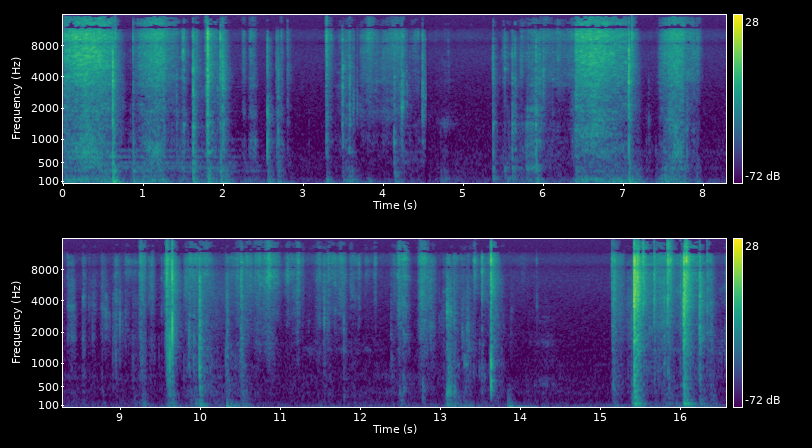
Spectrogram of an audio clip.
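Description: Sliding paper trimmer's blade run through thick embossed paper: two long scraping cuts a few seconds apart, followed by paper handling with scattered taps and rustles.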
